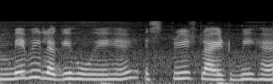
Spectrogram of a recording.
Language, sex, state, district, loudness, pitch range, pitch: Hindi, female, Chandigarh, Chandigarh, -15 LUFS, 235-270 Hz, 250 Hz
